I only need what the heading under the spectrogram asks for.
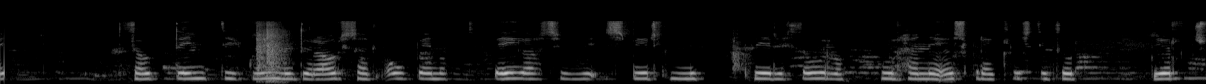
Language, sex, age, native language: Icelandic, female, 18-19, Icelandic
